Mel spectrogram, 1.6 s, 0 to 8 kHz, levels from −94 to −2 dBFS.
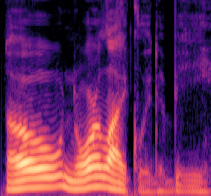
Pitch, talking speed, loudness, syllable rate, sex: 110 Hz, 190 wpm, -14 LUFS, 4.7 syllables/s, male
